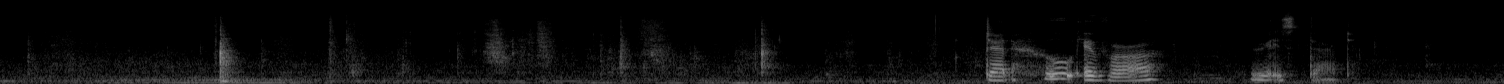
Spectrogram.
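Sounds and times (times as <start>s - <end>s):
soft rustles: 2.7s - 9.9s.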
